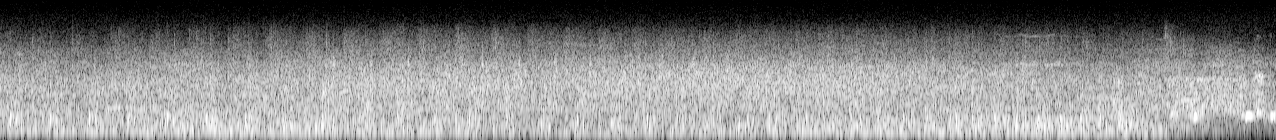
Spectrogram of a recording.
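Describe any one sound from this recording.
A stadium crowd murmurs and cheers steadily in a large open space.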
